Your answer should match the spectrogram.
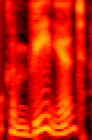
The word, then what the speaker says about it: convenient: confused with the stresses were convenient the stress comes on the second syllable convenient and transportation I always tell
